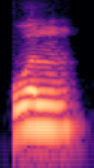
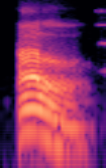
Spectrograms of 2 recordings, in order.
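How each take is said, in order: First: The syllable begins with a u vowel. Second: The syllable begins with an a vowel. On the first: The speaker calls it wrong. "nggak mungkin ul atau il" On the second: The speaker calls it right. "alifnya dibacanya a"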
